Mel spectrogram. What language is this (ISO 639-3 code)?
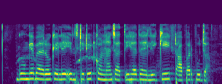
urd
